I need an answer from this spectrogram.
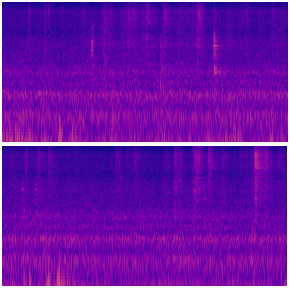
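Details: A swarm of honey bees clustered in a tree while it is caught in a bag; a continuous buzzing drone holds steady the whole time, broken by frequent crisp taps and handling noises over a deep rumble.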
